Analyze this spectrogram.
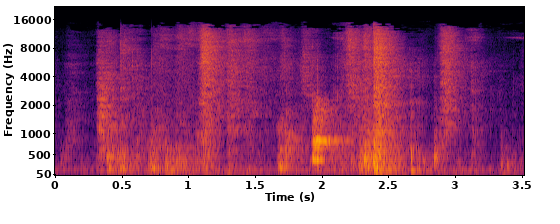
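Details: Six-week-old Labrador Retriever puppies, a litter of six born January 18, 2022, indoors on a live puppy cam on February 28: scuffling, breathy yips and brief whimpers, including one short thin whine, amid rustling bedding.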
